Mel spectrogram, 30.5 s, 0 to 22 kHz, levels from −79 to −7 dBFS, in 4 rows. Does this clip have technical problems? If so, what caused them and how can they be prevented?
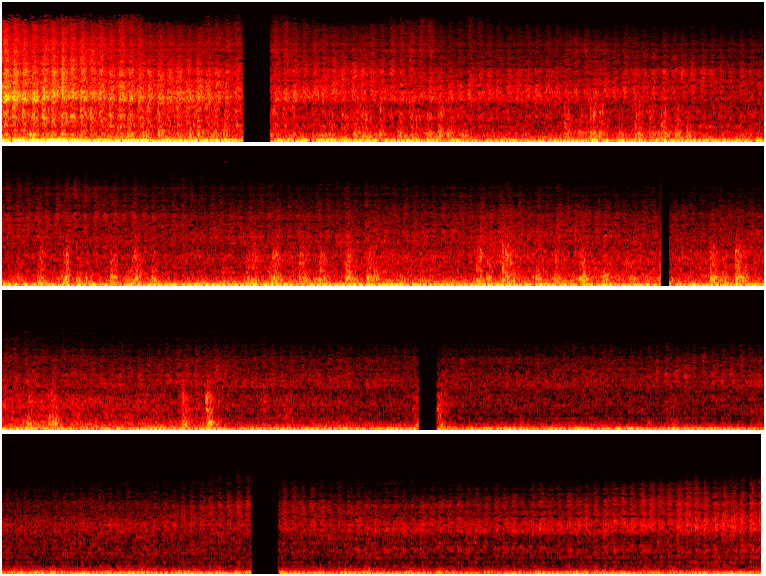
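Yes, there are four blocks of digital silence: 2.42 to 2.69 s, 14.21 to 14.30 s, 19.41 to 19.60 s, and 25.36 to 25.64 s. They last about 279, 93, 186 and 279 ms, so they come across as short holes where the audio drops out and snaps back with no fade. Those lengths fit whole multiples of a 4096-sample buffer at 44.1 kHz. That points to the program missing its deadline to fill the output buffer, so the buffer went out empty. To prevent it, use a larger buffer or give the audio thread higher priority so it never runs late.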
